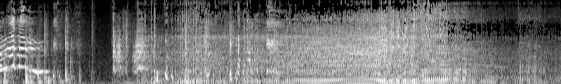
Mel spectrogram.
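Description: A scooter, parked crookedly in the corner of a fried chicken restaurant, idles with a steady low rumble that swells slightly toward the middle and holds, preceded by a brief burst of voice-like laughter at the start.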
